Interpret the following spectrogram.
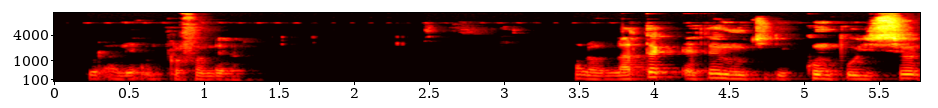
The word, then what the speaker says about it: LaTeX: page cohérente et professionnelle avec la TEC prononcez la TEC concentrez-vous sur le contenu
